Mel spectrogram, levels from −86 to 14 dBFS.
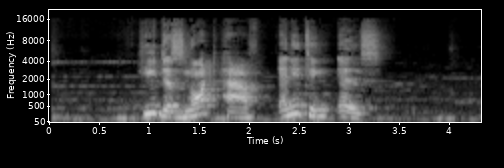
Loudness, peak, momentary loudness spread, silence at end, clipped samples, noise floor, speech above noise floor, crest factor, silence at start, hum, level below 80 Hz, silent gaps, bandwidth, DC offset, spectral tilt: -16 LUFS; 0 dBFS; 11 LU; 0.3 s; under 0.1%; -48 dBFS; 33 dB; 18 dB; 0.05 s; none; -52 dBFS; none; 16.5 kHz; under 0.1%; -3.5 dB/octave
